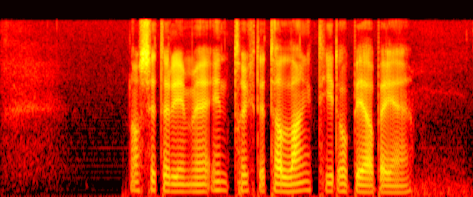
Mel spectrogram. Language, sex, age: Norwegian, male, 25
